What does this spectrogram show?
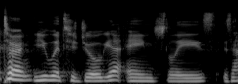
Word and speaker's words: Ainsley: You went to Julia Ainsley's.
